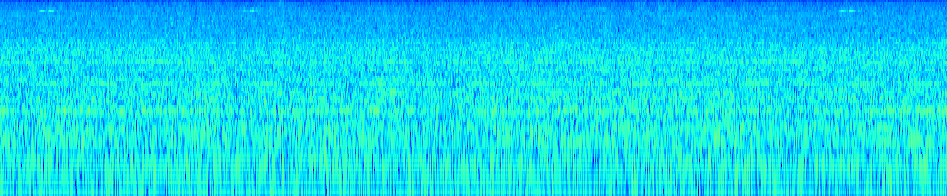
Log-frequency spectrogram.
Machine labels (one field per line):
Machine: fan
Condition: normal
